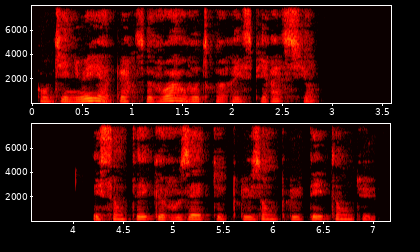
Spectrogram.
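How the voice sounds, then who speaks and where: A woman leading a guided yoga nidra relaxation as an instructor, giving calm, soothing, measured instructions. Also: fairly low pitch, creaky.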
